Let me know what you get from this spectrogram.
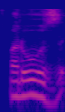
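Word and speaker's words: peruse: अगला important word क्या हो जाएगा भाई, अगला इंपॉर्टेंट वर्ड हो जाएगा परूज, ठीक है। ये वर्ड हो जाएगा परूज, परूज, इसका सही प्रोनाउंसिएशन क्या हो जाएगा, परूज।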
